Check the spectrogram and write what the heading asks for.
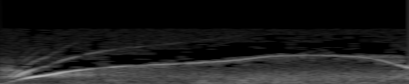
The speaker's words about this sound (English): his horn. It's got a siren in the mouthpiece. Listen.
